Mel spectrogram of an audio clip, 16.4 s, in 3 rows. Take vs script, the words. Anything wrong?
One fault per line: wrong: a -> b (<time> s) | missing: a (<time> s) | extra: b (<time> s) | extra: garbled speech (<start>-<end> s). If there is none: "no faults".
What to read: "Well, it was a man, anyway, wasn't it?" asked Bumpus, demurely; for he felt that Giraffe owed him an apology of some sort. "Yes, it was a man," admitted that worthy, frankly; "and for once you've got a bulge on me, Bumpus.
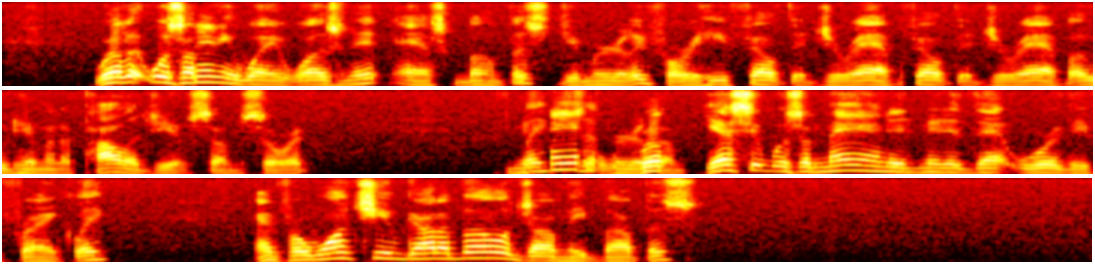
missing: man (1.0 s)
extra: felt that Giraffe (4.4 s)
extra: garbled speech (7.9-8.9 s)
